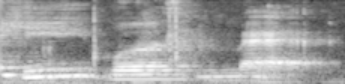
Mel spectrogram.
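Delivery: "mad" drawn out very slowly for weight; he was... mad, dragging out "mad"; stress on mad. Real, not acted. Son stressing how angry Pops was, slow stress on "mad". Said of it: "And when I say mad".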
